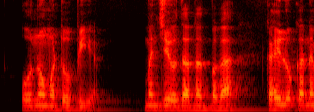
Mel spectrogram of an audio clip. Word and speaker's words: onomatopoeia: त्याच्यानंतरची पुढची figure of speech अनोमटोपिय किंवा ओनोमॅटोपिय. खरा उच्चार आहे त्याचा ओनोमटोपिय. लक्षात घ्या, ओनोमटोपिय. स्पेलिंग खूप विचित्र आहे. ONOMATOPOEIA, पण त्याचा उच्चार काय? ओनोमटोपिय.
